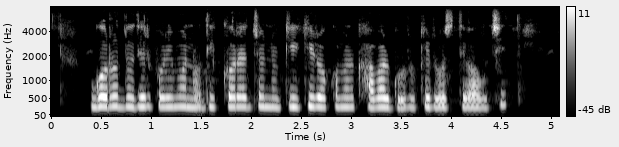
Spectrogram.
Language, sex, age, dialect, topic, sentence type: Bengali, female, 18-24, Rajbangshi, agriculture, question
